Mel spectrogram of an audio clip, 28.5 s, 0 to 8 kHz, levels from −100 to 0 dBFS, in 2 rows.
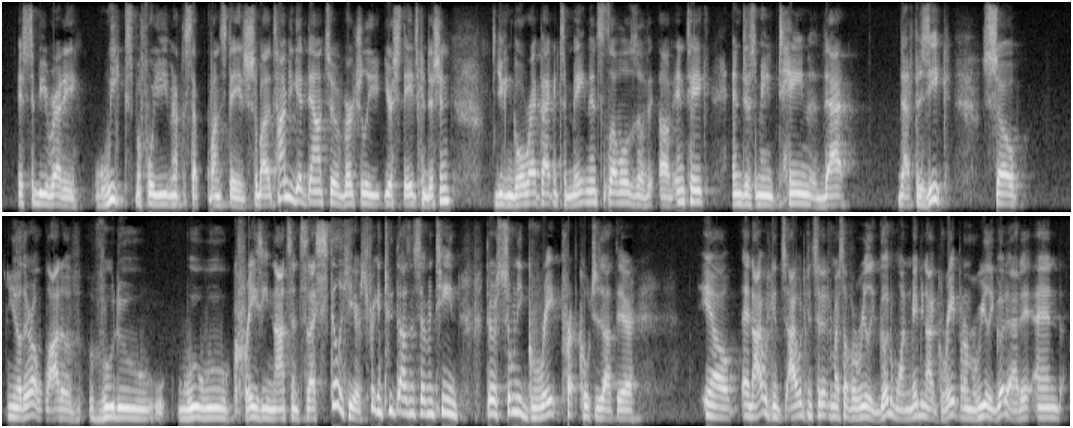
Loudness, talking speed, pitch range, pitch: -16 LUFS, 200 wpm, 125-155 Hz, 135 Hz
